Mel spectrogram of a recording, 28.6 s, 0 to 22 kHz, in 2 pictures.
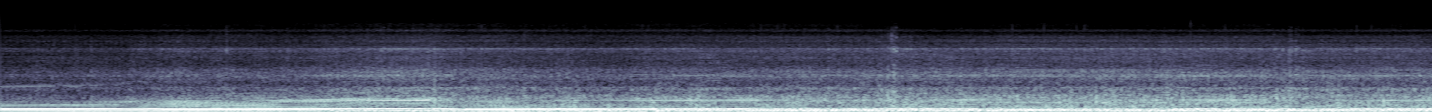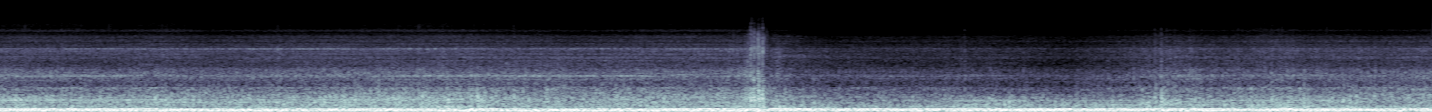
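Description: BMW R1200GS boxer twin engine pulling through the gears, its pitch stepping up in the first few seconds, then running at a steady cruise, with constant wind and tyre noise. A single short, sharp click about twenty-two seconds in.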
